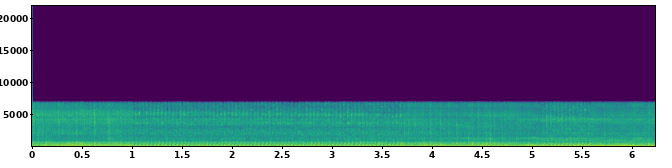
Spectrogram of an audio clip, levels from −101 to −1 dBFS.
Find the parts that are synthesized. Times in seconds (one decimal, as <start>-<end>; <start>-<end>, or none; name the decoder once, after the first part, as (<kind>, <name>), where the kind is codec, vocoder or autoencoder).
0.0-1.0 (codec, ZipCodec); 3.7-5.1; 5.6-6.2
